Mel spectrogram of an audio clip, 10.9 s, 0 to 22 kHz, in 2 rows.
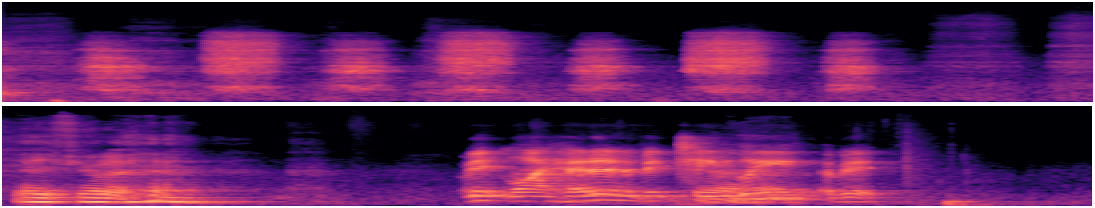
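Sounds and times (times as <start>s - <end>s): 
quick forceful mouth breaths from the upper chest during a breathing exercise: 0.0s - 5.5s
speech: 5.5s - 6.6s, 7.8s - 10.0s.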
